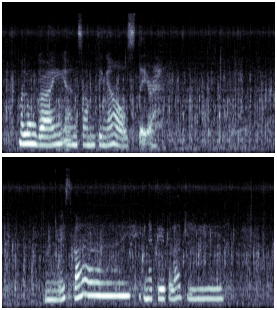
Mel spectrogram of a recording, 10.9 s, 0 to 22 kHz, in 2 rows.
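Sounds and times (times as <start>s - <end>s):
soup boiling with bubbling pops: 0.0s - 10.9s.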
